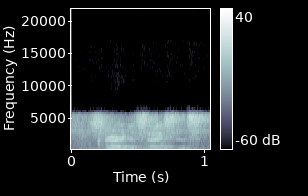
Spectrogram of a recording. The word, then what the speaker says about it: stare decisis: Stare decisis, or I'm going to pronounce it like the lawyers pronounce it. Please don't follow my example with Latin class, but in the law, please follow my example.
